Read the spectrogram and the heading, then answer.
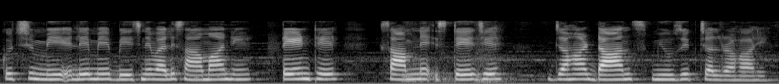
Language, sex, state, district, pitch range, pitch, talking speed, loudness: Hindi, female, Madhya Pradesh, Bhopal, 225-245 Hz, 235 Hz, 140 wpm, -17 LUFS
